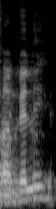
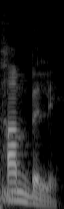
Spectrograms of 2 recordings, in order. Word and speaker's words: Pambili: Fambili, is that how you say it? You always butcher it. It's pa, as in like pa, like a gun. Pambili.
